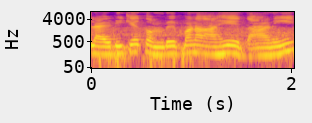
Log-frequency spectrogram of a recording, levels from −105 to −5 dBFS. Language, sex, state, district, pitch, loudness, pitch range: Marathi, female, Maharashtra, Solapur, 175 Hz, -14 LUFS, 165-190 Hz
